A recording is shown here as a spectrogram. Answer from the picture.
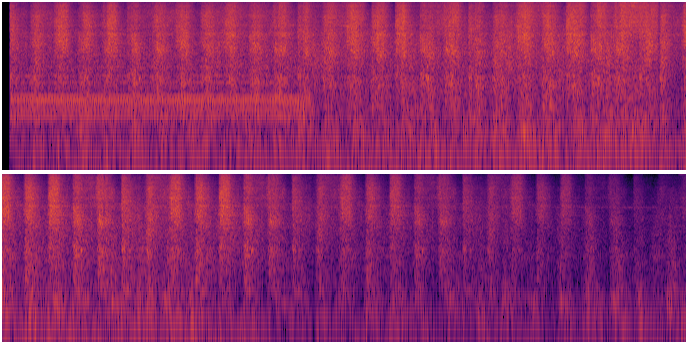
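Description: Steam locomotive sounding its multi-note whistle for about two seconds while the exhaust chuffs in a fast, even beat. The beat runs on alone after the whistle stops and grows fainter in the second half.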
